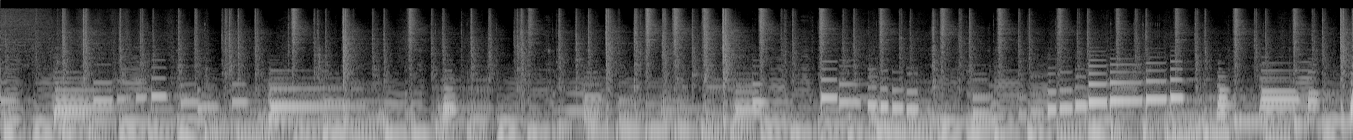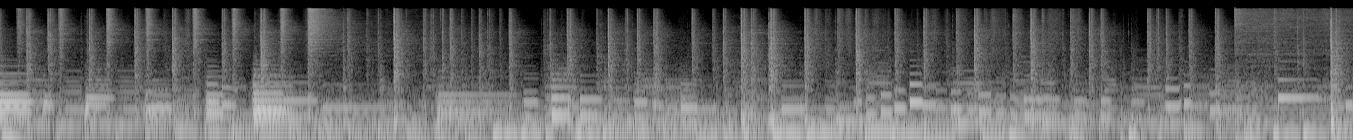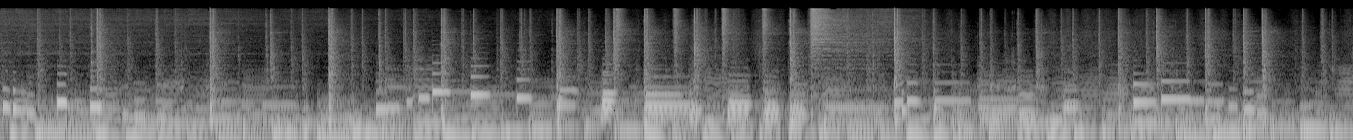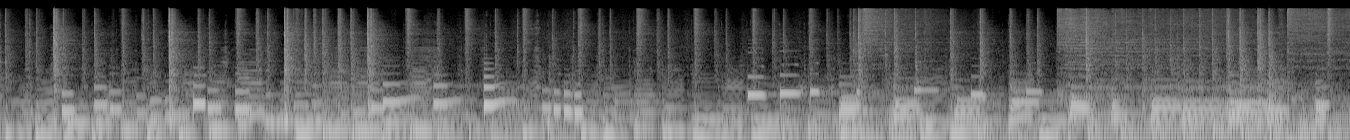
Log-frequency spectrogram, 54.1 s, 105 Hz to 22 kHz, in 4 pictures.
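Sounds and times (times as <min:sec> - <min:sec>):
drum kit: 0:00.0 - 0:54.0
jazz guitar: 0:00.0 - 0:54.0
plucked double bass: 0:00.0 - 0:54.0.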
